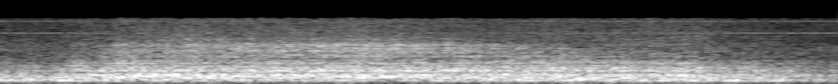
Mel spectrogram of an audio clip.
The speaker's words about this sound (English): What's happened? Oh, a cave in. Uh, look, the entrance of the cave is blocked gosh, it's so dark in here.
